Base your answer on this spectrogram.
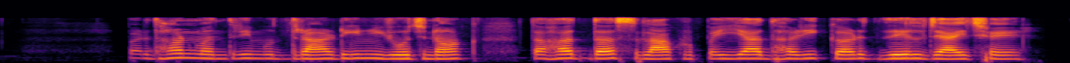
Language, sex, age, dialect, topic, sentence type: Maithili, female, 18-24, Eastern / Thethi, banking, statement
